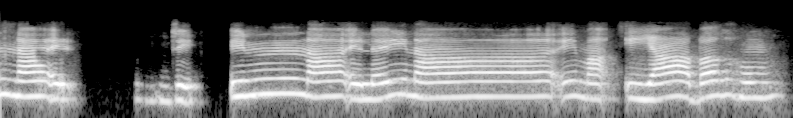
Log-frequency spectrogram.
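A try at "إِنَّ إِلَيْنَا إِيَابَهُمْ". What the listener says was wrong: انا کو کھیچیے نا بیٹے آپ، انا کو کھیچے. نہ مشدد ہے نا، خالی الف نہیں ہوتا نا وہاں پہ.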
